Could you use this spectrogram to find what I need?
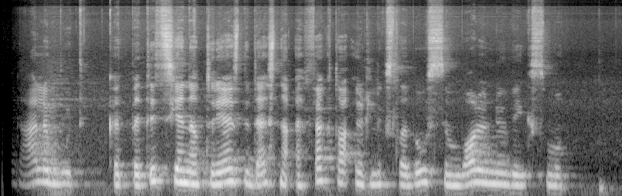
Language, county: Lithuanian, Kaunas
